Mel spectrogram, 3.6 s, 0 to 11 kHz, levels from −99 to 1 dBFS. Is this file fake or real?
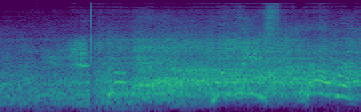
fake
